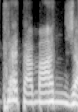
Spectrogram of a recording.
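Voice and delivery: Pret a Manger with an Italian flourish; imitated Italian accent. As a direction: put on her Italian accent, "pret-ah-MAHN-zha". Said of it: "that's an Italian accent for sure".

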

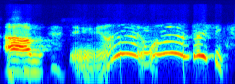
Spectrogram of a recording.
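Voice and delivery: put-on very high whiny little kid; child's whine. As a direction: whimper it like a thirsty toddler. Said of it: "I have a whining child".

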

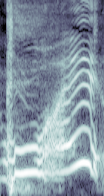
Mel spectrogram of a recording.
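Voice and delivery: high rising, astonished what; mock disbelief. Retelling the family's reaction to mom, high incredulous cry. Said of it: "we're all just like".

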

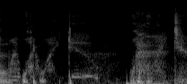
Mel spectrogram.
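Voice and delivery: frantic whispered self-talk; mock panicked whisper. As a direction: whisper as if secretly at a total loss. Acts out panicked inner thoughts.

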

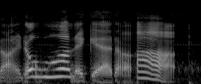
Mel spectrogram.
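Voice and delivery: drowsy big brother turtle; sleepy turtle murmur. A narrator's reading. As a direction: grumble without waking. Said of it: "he murmured".

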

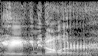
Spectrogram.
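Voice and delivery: low, lazy mooching voice; a hint of a panhandler asking; homeless guy. Homeless guy at a cafe asks comedian for money, lightly voiced low. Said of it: "He's like".

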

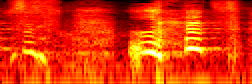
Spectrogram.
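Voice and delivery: high breathy laugh words; giggling. Real, not acted. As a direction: laugh it out softly. Laughing after joke.

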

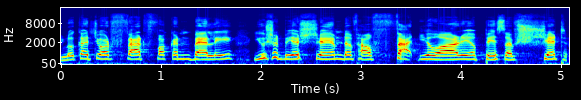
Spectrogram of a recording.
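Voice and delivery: a mock yell at a student, half-hearted; imitating yelling. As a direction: bark it like a cruel instructor. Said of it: "he would yell at me".

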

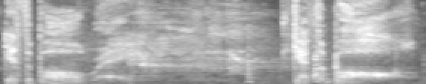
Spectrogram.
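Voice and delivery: soft, slow, barely-there whisper; deadpan, whispered, unbothered; cool low murmur. Retold or imitated. Jack Nicholson coolly urging his son, slow and whispered. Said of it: "he'd just go".

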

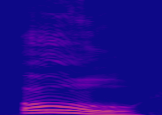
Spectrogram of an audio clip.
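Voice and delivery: put-on high, sweet kids'-show host; Miss Rachel. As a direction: talk to toddlers in a cute, pure high voice. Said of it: "super cute, pure voice".

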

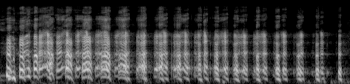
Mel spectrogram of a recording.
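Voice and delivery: loud burst of high laughter. Real, not acted. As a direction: let out a big cackling laugh.

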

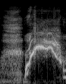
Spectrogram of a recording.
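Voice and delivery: short, very high reenacted shriek; high mock scream of fright; startled scream. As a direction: yelp as if caught hiding. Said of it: "Like, I just scream".

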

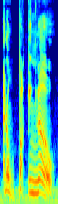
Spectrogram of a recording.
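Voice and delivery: high-pitched frustrated outburst; exasperated. A narrator's reading. Samson searching the attic for anything, exasperated. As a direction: let frustration spike the pitch, not the volume.

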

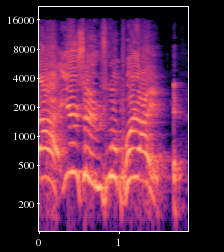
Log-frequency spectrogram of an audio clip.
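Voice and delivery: high, loud mock outrage; panicked accusation. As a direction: imitate a mate yelling in panic. Retelling friend's panicked accusation.

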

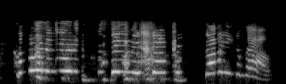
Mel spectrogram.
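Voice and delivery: high, fast, frantic protest at her husband. Retold or imitated. Mother in labour refusing her husband's request to leave the shower, frantic and high-pitched. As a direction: squeal it like nothing else matters but the shower.

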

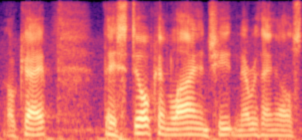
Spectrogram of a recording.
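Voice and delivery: ordinary delivery

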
